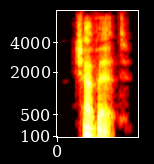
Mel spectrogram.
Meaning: A female chav
- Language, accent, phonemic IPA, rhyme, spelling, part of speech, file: English, Australia, /t͡ʃæˈvɛt/, -ɛt, chavette, noun, En-au-chavette.ogg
